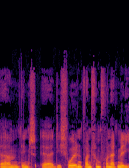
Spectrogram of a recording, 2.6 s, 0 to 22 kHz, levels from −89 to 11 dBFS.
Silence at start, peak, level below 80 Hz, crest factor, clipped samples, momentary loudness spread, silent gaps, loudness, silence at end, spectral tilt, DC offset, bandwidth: 0 s; -2 dBFS; -54 dBFS; 12 dB; under 0.1%; 6 LU; none; -15 LUFS; 0 s; -7 dB/octave; under 0.1%; 13.5 kHz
